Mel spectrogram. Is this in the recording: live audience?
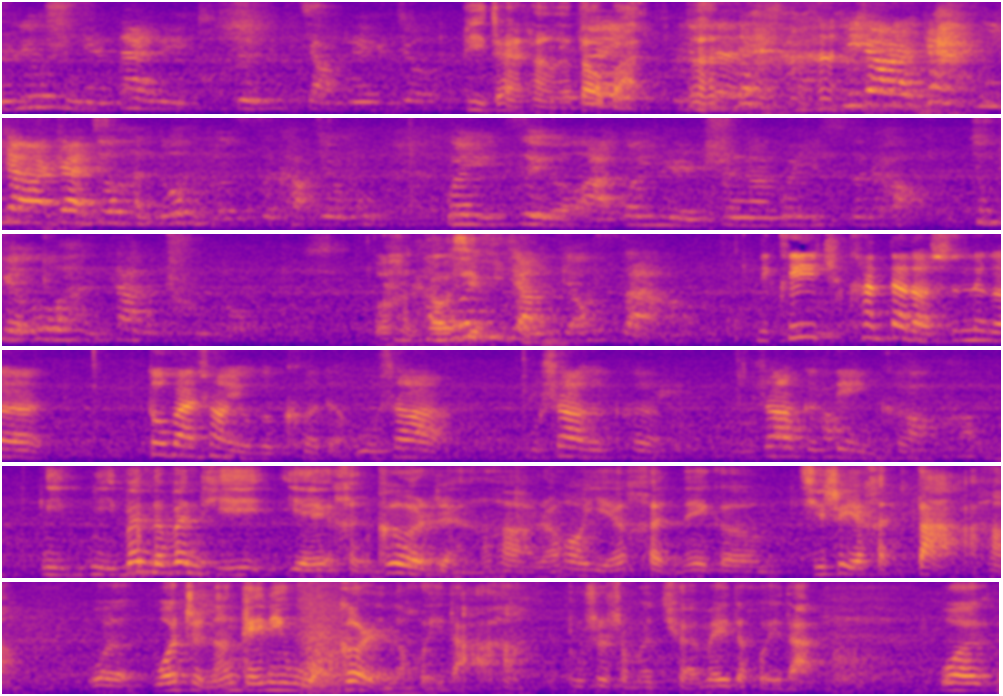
yes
